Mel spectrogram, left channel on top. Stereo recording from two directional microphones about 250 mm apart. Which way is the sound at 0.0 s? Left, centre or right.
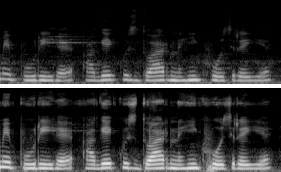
Right.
